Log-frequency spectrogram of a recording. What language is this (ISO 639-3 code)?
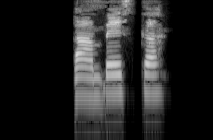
mcf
